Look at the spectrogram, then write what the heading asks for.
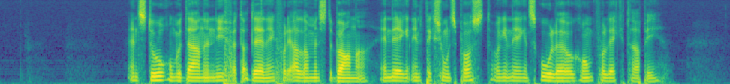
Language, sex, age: Norwegian, male, 25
